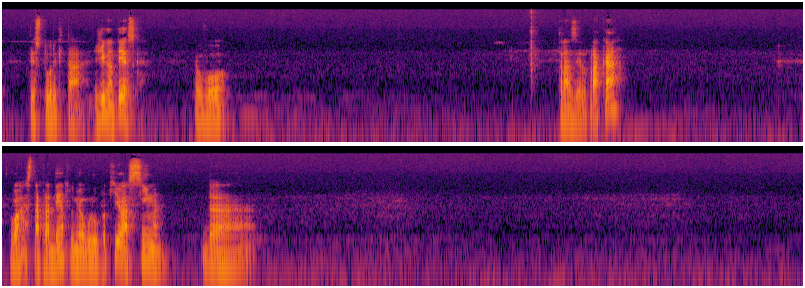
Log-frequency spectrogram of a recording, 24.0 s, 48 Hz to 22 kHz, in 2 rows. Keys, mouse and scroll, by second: 0.6 ctrl+middle click, 2.2 click, 3.6-5.8 drag, 6.1 shift+click, 7.0 click, 8.0 Return, 10.6-12.1 ctrl+middle drag, 12.8-14.1 drag, 16.9 click, 18.5 click, 19.9-21.6 drag.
